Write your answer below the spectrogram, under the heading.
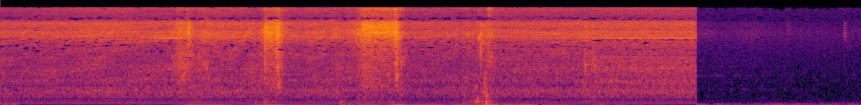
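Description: Vacuum cleaner running steadily while it cleans a dusty air filter, with a few brief louder surges of suction; it switches off about seven seconds in.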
